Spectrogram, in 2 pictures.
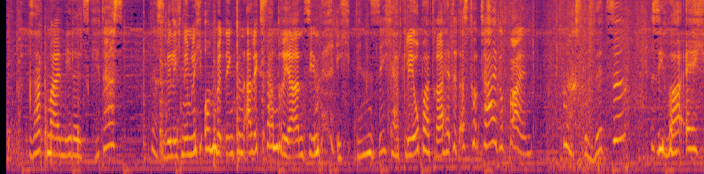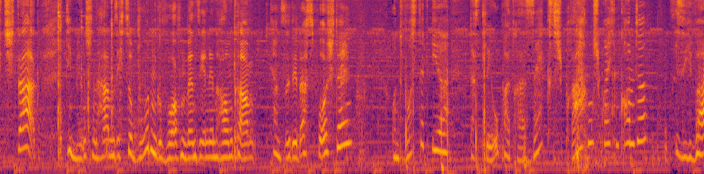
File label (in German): Hoerspiel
